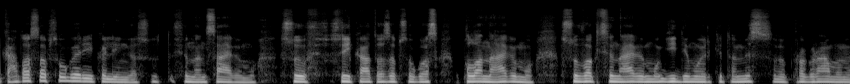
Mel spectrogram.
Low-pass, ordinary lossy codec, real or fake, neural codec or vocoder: 14.4 kHz; MP3, 64 kbps; fake; autoencoder, 48 kHz, 128 numbers a frame, DAC-VAE, trained on Japanese speech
